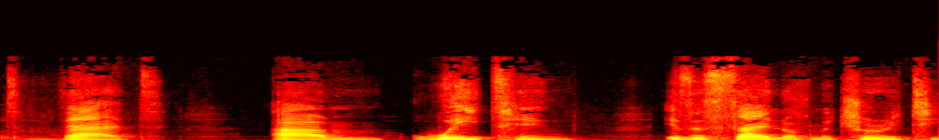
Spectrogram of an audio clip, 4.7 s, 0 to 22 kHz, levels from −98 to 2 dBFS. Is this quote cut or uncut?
uncut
